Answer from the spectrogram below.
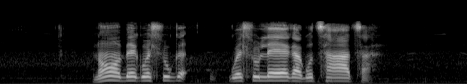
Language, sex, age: Swati, male, 25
